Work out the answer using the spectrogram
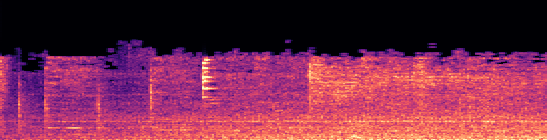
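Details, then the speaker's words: Volkswagen Golf R after an exhaust clamp repair, pulling away: soft even low thrum pulsing steadily, no rasp or blowing leak; exhaust now sealed and quiet where it used to be loud. "look at that wow I can't even hear the like can't even hear the engine anymore"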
